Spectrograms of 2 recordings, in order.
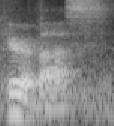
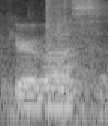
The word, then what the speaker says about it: Kiribati: the central pacific called kiribati it's spelled like kiribati but that is a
